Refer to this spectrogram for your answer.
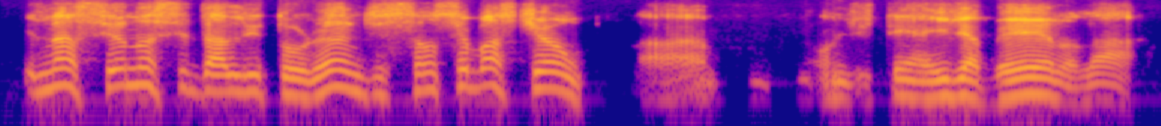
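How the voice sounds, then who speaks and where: A man talks at a fairly slow pace in a high voice with lively intonation. The sound is dry and close, with no echo. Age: 70s. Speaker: radio show co-host and storyteller. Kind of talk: casual chat.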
